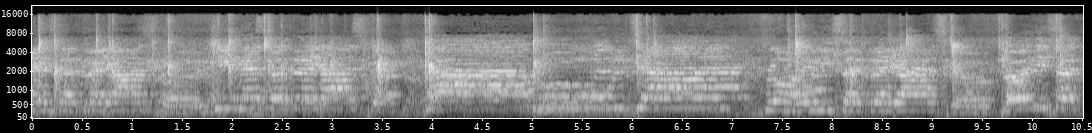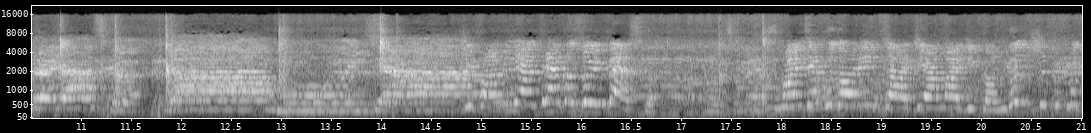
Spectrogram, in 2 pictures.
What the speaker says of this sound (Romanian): Bravo, aplauze, vă rog!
